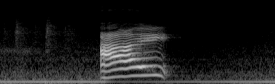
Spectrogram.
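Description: A little girl laughs loudly close by.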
